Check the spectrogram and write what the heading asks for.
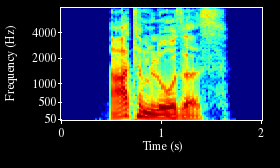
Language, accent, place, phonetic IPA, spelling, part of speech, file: German, Germany, Berlin, [ˈaːtəmˌloːzəs], atemloses, adjective, De-atemloses.ogg
- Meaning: strong/mixed nominative/accusative neuter singular of atemlos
